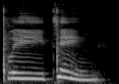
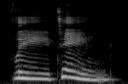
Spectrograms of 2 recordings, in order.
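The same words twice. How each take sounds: First: "Fleeting" said in two clapped beats, FLEET-ing; clapped syllables. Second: "fleeting" split into two even beats; clapped syllables. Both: Shown as a demonstration. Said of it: "Clap it with me".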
